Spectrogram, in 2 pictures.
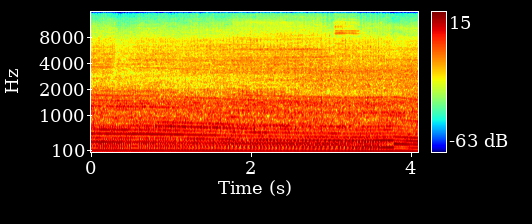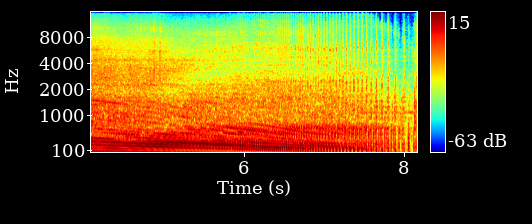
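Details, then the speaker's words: Victa edger after carburetor rebuild with float and needle refitted, set to run position; engine runs steadily then note sags and wavers before dying, owner suspects fuel starvation or flooding, losing speed and stalling. "so there is a problem with it still and that is when you put it on all the way down here on to run um it's either having a fuel starvation or a flood one or the other it sounds like it sounds like a fuel starvation to me"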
